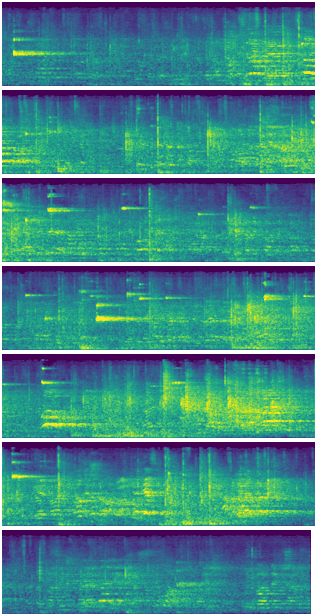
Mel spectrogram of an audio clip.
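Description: Indoor futsal play on a wooden court in a large hall: players' voices calling out, repeated ball kicks and bounces, and short high squeaks of shoes on the floor.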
